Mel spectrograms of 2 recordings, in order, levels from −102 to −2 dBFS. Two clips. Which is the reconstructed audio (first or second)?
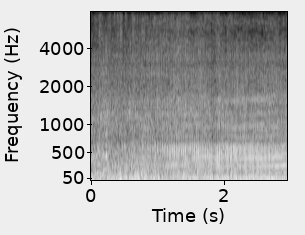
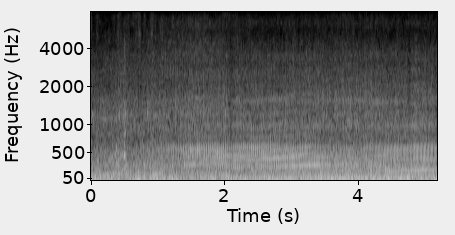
first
